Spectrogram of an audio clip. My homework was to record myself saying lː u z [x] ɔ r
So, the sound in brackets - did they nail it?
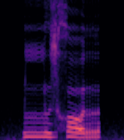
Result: yes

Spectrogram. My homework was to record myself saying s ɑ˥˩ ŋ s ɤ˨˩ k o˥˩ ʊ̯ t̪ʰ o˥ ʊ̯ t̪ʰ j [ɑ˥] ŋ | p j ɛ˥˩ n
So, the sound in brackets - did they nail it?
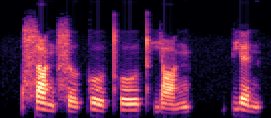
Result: no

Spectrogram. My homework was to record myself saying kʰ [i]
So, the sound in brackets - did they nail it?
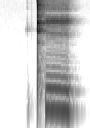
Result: yes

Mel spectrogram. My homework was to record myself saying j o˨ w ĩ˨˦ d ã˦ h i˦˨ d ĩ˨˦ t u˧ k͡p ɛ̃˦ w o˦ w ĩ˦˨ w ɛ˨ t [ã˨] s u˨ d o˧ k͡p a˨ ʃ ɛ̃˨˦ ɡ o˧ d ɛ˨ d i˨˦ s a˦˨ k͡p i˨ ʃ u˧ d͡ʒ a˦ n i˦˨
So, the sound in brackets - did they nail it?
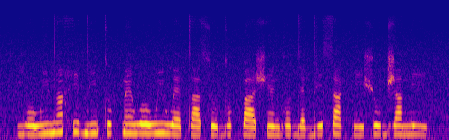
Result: no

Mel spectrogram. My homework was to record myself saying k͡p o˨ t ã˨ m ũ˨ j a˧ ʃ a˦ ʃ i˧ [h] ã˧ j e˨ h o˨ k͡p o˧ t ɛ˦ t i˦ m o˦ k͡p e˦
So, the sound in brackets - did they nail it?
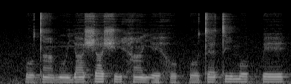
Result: yes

